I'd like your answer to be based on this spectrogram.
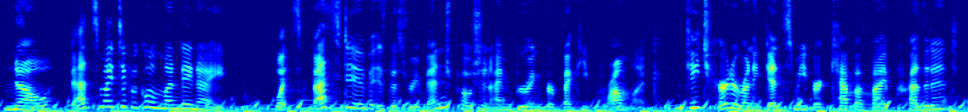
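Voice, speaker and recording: A woman's voice: a little high, expressive, normal speed, loud music behind the voice, natural voice. A woman voicing a sassy, spiteful young witch puppet in a comedic puppet show, sarcastic and snippy. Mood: snippy sarcasm.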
